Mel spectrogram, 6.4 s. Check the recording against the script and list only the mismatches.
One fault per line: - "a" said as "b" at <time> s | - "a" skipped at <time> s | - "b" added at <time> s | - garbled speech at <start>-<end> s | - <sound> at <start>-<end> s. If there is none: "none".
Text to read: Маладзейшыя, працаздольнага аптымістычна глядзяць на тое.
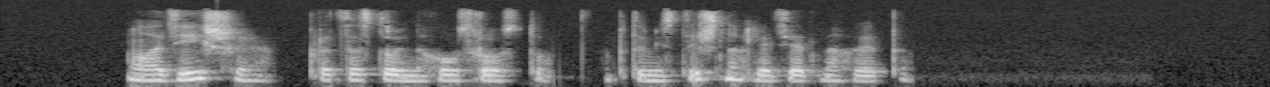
- "ўзросту" added at 2.3 s
- "тое" said as "гэта" at 4.3 s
